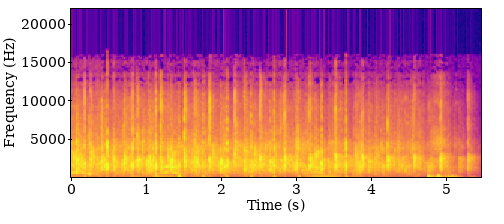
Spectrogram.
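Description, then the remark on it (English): An audience claps in a sustained round of applause, a dense steady patter of many hands at even loudness, with brief murmurs and a few voices rising through the clapping. “But first of all, round of applause for all you all.”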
